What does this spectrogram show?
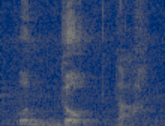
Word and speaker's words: উদ্যোক্তা: এরপরের আরেকটি রূপ হচ্ছে উদ্যোক্তা। এক্ষেত্রে আপনি কি করবেন? এ প্রশ্নটি এসেই যায়। আপনি যদি উদ্যোক্তা বলেন তাহলে আপনার উচ্চারণটি সঠিক, শুদ্ধ এবং প্রমিত।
